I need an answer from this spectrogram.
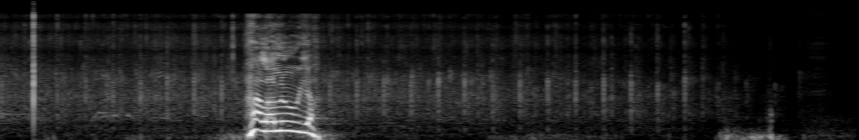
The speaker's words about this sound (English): Oh, clap your hands to the Lord right now.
